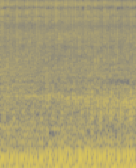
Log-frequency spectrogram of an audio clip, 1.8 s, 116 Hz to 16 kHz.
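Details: 1965 Chevrolet Corvette L76 convertible, 327/365hp V8, fresh body-off restoration under 30 miles, cold start after about two weeks sitting: deep, even burble at idle through factory side exhaust, steady rhythm, no knocks or misses; normal idle.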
